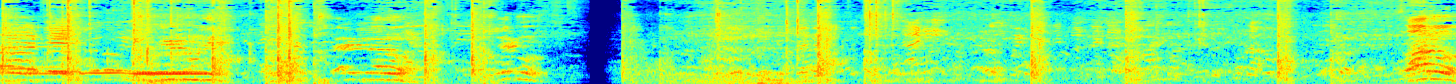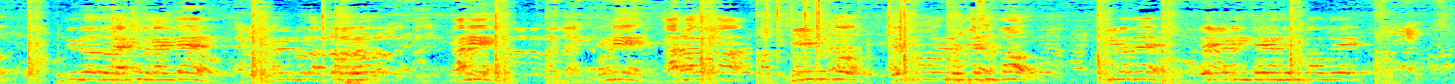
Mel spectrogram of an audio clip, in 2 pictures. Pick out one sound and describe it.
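A crowd of men and women sings together loudly.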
